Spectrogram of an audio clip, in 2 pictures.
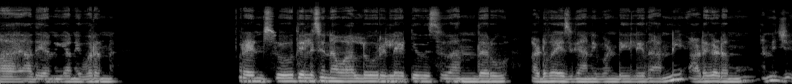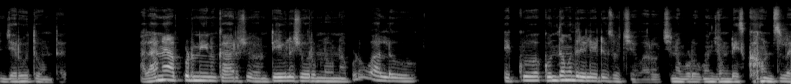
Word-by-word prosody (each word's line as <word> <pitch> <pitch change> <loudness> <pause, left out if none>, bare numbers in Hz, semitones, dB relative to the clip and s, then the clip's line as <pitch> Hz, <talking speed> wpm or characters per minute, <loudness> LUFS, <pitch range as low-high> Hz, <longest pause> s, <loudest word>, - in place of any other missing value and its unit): ఆహ్, 125 0 -1
అదే 130 +2 -4
అనగాని 130 0 -3
ఎవరన్నా 130 0 -2 1.2
ఫ్రెండ్స్, 145 -2 +3 0.2
తెలిసిన 150 0 +3
వాళ్ళు, 140 +1 0
రిలేటివ్స్, 135 0 -1 0.2
అందరూ 130 0 0 0.4
అడ్వైస్ 130 -1 +1
కానివ్వండి 125 0 -2
లేదా 130 +1 -3
అన్ని 190 +11 0 0.2
అడగడము 130 -1 0 0.2
అన్ని 185 +5 -3
జ-జరుగుతూ 135 -2 -3
ఉంటాయి. 110 - -13 0.7
అలానే 195 +10 +5
అప్పుడు 190 -1 +2
నేను 175 -1 +3
కార్ 155 0 -1
షో 175 - -3 0.2
టీవీల 170 +1 +5
షోరూమ్‌లో 150 -2 0
ఉన్నప్పుడు 135 - -5
వాళ్ళు 175 -6 +1 1.1
ఎక్కువ 185 +6 +1 0.2
కొంతమంది 195 0 +5
రిలేటివ్స్ 160 -4 0
వచ్చేవారు. 115 -3 -5
వచ్చినప్పుడు 125 +1 -2
కొంచెం 130 0 -1
డిస్కౌంట్స్‌లో 135 +2 +2
135 Hz, 125 wpm, -26 LUFS, 130-155 Hz, 1.2 s, అలానే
